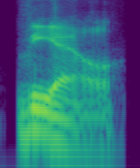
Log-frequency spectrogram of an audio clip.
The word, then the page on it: vielle: British English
